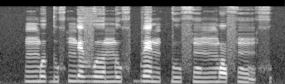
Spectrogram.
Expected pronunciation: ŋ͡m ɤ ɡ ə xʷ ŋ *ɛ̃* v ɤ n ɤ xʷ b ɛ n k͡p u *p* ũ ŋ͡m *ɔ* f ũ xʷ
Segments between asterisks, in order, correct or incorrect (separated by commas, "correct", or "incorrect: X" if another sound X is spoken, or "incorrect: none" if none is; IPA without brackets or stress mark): incorrect: ɛ, incorrect: f, correct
